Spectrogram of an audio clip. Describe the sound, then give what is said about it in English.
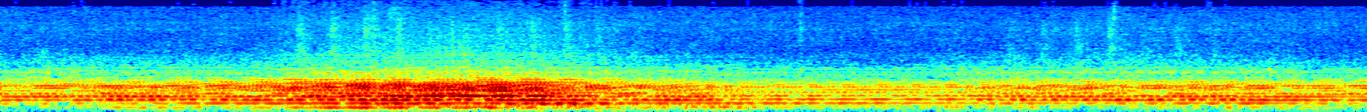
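Two close notes sound together on an organ to mimic a propeller's wah-wah, a sustained low chord that swells through the middle and then eases back, its tone holding steady with a slight pulsing beat. “We can sort of simulate that on the organ by playing two notes that are close together. That sounds something like this.”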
